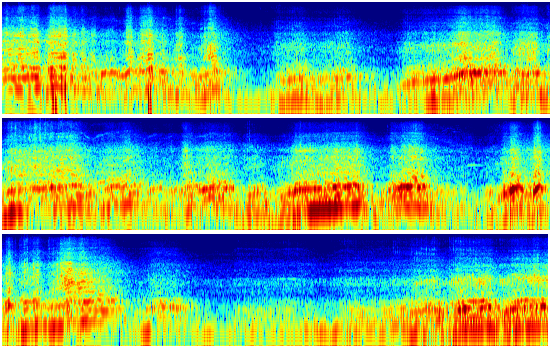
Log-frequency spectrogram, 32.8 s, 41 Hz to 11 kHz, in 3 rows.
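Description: A monster truck's big-block V8 engine revving hard, again and again, with its pitch climbing and falling in repeated surges as the truck drives around the dirt arena. The engine eases off briefly about five seconds in and again near the end.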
